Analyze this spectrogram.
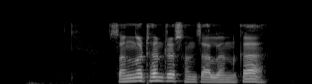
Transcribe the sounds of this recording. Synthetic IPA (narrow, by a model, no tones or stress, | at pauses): sʌŋɡʌʈʰʌnrʌsʌnt͡salʌnka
